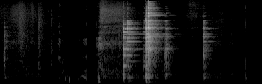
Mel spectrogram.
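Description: A steel bridge tool made from leaf spring clinking against an anvil as it is handled: several metallic knocks with a short ring, the loudest about three seconds in.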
